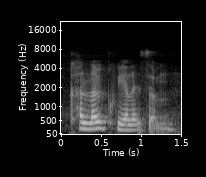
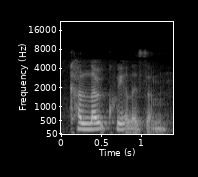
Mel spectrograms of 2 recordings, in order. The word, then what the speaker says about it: colloquialism: number three we've got colloquialism colloquialism now again with that q sounds like we've mentioned before in previous videos it is pronounced more like a K sound instead colloquialism is the term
